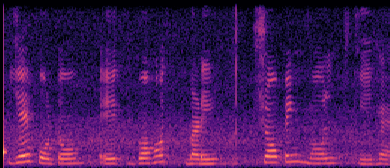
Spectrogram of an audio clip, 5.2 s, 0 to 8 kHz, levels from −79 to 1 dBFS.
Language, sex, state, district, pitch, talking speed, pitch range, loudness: Hindi, female, Haryana, Rohtak, 240 Hz, 105 wpm, 225-280 Hz, -24 LUFS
